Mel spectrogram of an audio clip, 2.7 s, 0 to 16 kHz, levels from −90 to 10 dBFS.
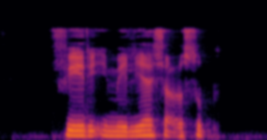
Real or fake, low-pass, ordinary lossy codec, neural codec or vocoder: real; 7.2 kHz; none; none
